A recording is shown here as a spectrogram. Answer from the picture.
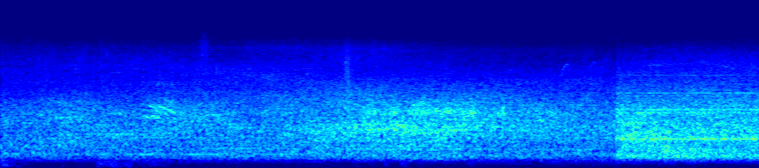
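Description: Kintetsu Shima Line electric train running near the station, its running noise slowly growing louder. About six seconds in it steps up suddenly, and a steady whine joins it.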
